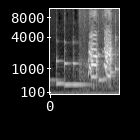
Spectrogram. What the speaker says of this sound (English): Ikalikuni, turkey.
